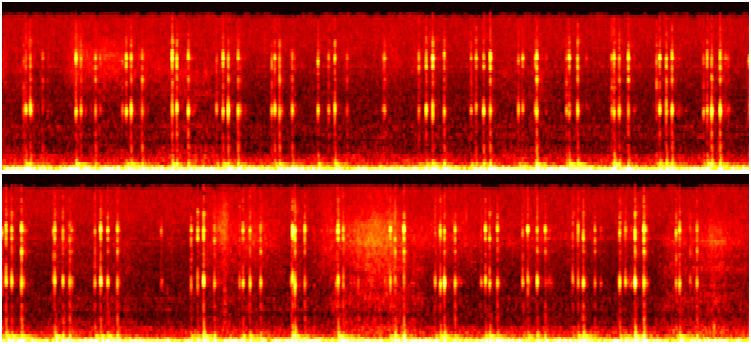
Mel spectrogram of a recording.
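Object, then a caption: Small plastic bear-shaped night lamp. A small hollow bear-shaped night lamp of frosted plastic or silicone is held in one hand and rapidly tapped with long nails. Quick, light clicking taps with short decay continue steadily over a constant low rumble.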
